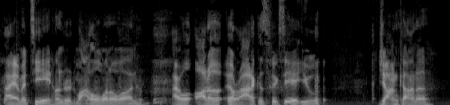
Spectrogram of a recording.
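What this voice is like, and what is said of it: Imitates another person's voice. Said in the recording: “Imagine Arnold saying that. ... That was a great impression.”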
